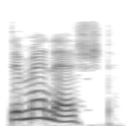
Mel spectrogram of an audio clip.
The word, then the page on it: diminished: British English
